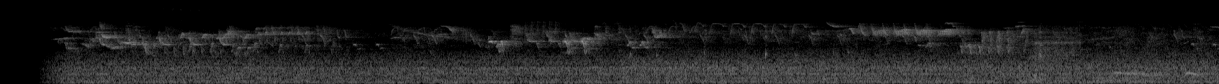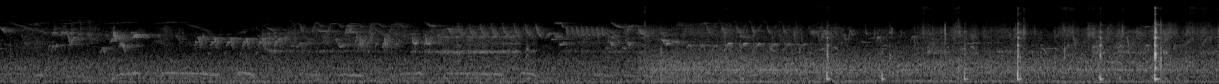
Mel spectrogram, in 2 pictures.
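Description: Several birds singing outdoors, many short, varied phrases overlapping over a steady background hiss. In the last few seconds a few sharp knocks break in, the loudest near the end.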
